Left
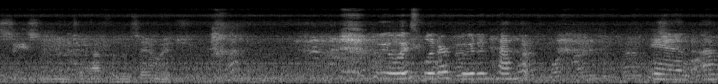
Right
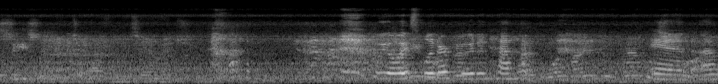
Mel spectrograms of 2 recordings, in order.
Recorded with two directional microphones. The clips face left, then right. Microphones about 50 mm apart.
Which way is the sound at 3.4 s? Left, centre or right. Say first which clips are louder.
Right 3 dB; centre.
